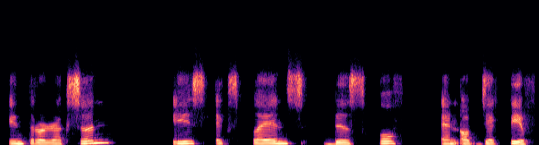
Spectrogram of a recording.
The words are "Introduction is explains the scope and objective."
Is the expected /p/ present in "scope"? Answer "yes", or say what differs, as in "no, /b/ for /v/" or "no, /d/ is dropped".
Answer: no, /f/ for /p/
